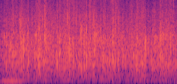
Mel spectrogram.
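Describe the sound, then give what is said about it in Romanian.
Steady applause from an audience in a hall during a church service, applauding those who did the work. A dense wash of many hands claps at an even level throughout, with no voices rising above it. “Haidem noi cei din sală să aplaudăm pe cei care au făcut lucrarea asta.”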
